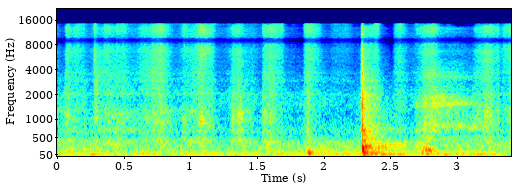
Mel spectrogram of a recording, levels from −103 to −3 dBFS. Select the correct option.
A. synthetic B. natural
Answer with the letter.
A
